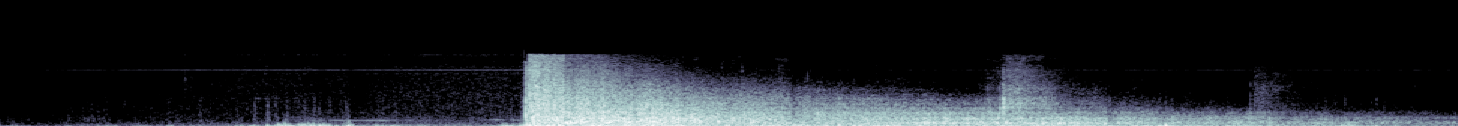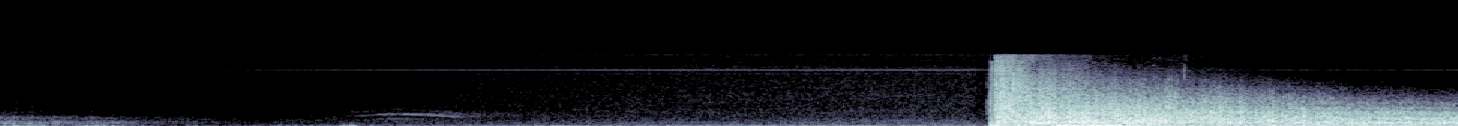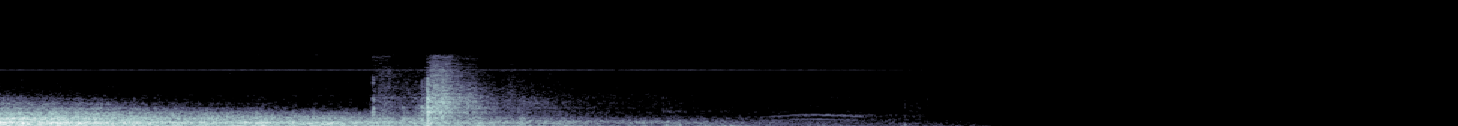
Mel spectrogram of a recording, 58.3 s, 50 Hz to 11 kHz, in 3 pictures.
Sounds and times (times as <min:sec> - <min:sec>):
Silence: 0:00.0 - 0:52.3.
